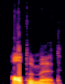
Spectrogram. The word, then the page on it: ultimate: American English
